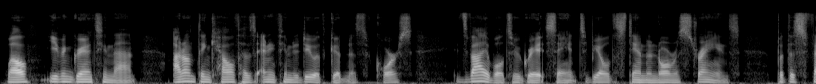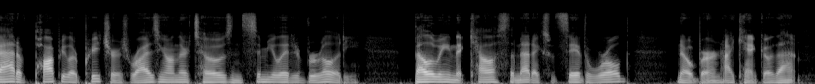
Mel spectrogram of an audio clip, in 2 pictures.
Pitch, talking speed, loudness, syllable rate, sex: 100 Hz, 200 wpm, -23 LUFS, 5.9 syllables/s, male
